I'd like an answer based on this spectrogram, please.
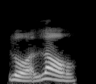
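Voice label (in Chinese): "裸露", Mandarin Chinese; chinese-flashcards; hsk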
